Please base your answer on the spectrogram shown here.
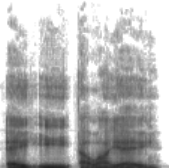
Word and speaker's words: Aelia: That is A-E-L-I-A, so Aelia, maybe, and I-L-I-O-N, like I lion.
